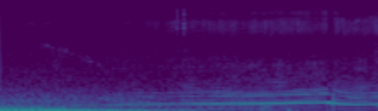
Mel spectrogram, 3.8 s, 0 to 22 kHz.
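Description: Race car engine in the Automobilista 2 video game, a single close, clear engine note climbing steadily in pitch as it revs through the gears, then dipping sharply at a shift near the end, heard alone.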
